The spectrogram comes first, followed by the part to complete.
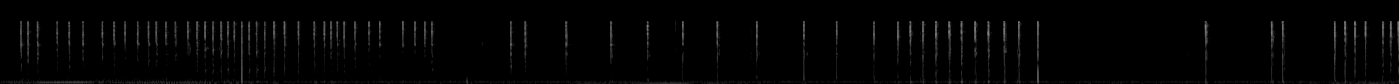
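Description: Nothing here is faulty; the sound simply carries the mark of call microphone processing, with its lowest bass trimmed away and nothing reaching above about 8 kHz, which is just how that path behaves.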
